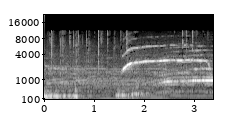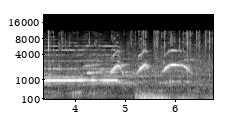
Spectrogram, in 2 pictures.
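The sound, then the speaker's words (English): A large stadium crowd at a Threshers baseball game on Christmas evening cheers and roars steadily, loud and sustained, with shrill whistles and swooping, rising tones cutting through the noise and a low rumble underneath. “If you want to make it a very magical Christmas evening, you gotta make some noise.”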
